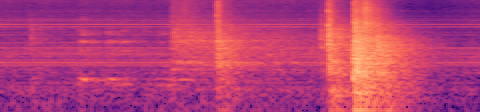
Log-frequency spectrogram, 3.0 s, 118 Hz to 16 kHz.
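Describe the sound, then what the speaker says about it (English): Landing gear doors on an RC T-45 model jet cycling under an auto sequencer, a series of whirring servo sweeps that grows louder, with the final close the longest and loudest before quiet. "I should see the main doors open, the front nose doors open as well, gear going up, and then everything is closed"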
